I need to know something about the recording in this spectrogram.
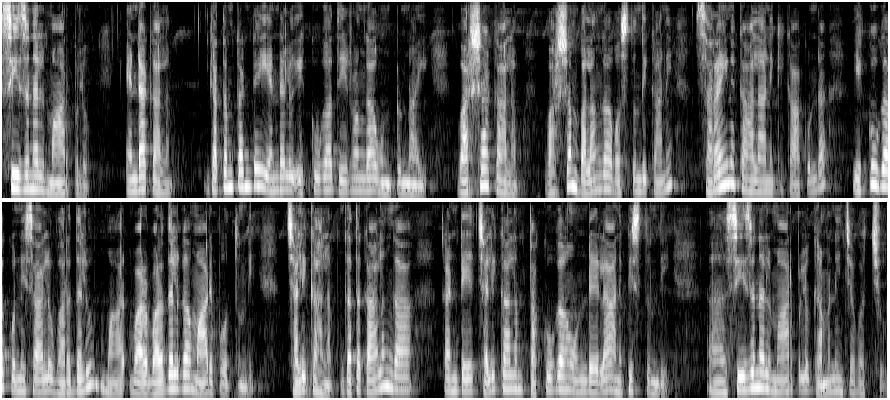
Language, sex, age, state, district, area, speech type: Telugu, female, 60+, Telangana, Medchal, urban, spontaneous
